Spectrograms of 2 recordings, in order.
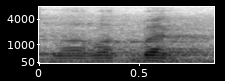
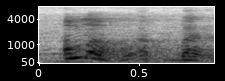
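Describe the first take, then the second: First: It is said offhandedly with minimal effort. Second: It is barked sharply like a military command. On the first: The worshipper feels important like a president. "ya cukup aja" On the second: The worshipper feels like a powerful general. "takbir tentara gitu. Siap gerak"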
